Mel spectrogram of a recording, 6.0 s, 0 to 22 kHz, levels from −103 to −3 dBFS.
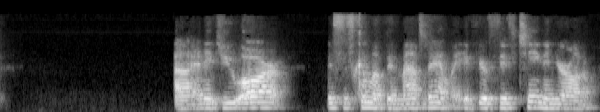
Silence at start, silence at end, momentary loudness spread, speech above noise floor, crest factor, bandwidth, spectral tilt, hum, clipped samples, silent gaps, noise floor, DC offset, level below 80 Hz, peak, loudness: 1.75 s; 0.05 s; 12 LU; 61 dB; 18 dB; 13 kHz; -5.5 dB/octave; none; under 0.1%; none; -78 dBFS; under 0.1%; -70 dBFS; 0 dBFS; -18 LUFS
